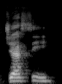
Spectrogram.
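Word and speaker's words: Geyse: Striker Winger Winger attacker her name is geesi well I say gei but I think it's wrong is I think it's Jesse the actual pronunciation is Jesse and she's amazing we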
